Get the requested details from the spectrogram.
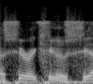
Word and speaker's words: Syracuse: Wat spreek je dat mooi uit, ja, Syracuse.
